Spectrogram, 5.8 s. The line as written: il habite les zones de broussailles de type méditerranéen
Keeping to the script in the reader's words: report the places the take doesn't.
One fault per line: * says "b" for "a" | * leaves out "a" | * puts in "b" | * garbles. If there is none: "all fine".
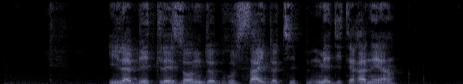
all fine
